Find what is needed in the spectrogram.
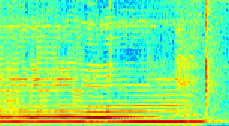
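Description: A singing voice holding one long, steady note over a microphone at the close of a sung line of a Tamil worship song.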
